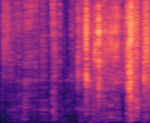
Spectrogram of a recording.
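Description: A cellophane wrapper on a coffee-themed kit is crinkled and peeled off, with sharp close crackles that build toward louder bursts near the end.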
